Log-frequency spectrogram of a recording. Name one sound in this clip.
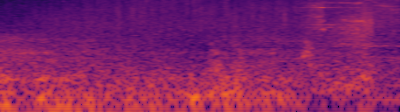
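A low rumble of magic fire roars steadily.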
